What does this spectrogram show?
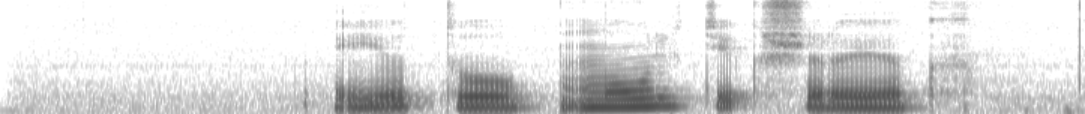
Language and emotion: Russian, sad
